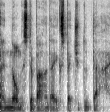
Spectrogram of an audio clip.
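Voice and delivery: hushed, sinister villain, sinking into a whisper; chuckle, then play a soft-spoken movie villain; Bond villain. Acted. Quotes a Bond villain as a joke.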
